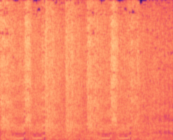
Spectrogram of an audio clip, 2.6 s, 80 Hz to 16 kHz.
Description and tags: DR Ruiner noise loop2
loop, a, circuit, bent, drum, roland, dr-550, machine, samples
